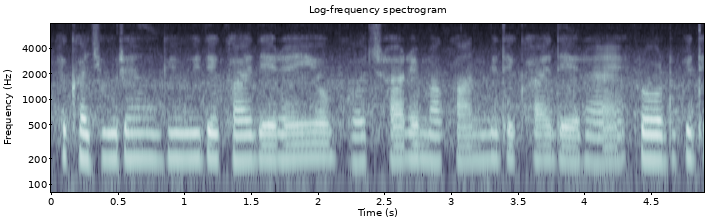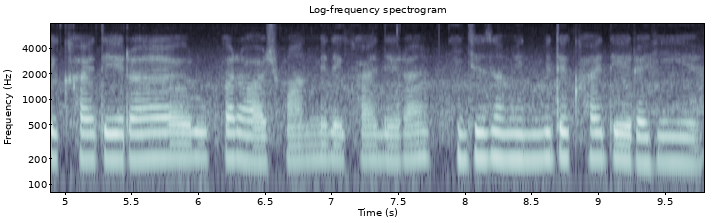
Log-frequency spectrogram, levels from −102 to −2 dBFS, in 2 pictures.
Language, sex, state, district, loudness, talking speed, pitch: Hindi, female, Chhattisgarh, Jashpur, -22 LUFS, 225 wpm, 185 Hz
